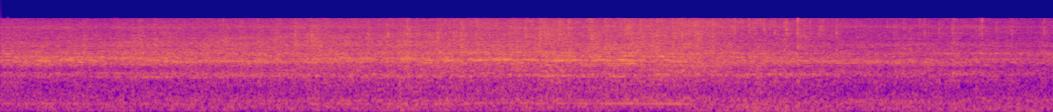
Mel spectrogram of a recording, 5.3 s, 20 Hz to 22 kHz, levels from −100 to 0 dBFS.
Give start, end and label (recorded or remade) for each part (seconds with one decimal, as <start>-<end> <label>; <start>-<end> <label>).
0.0-0.8 remade; 0.8-1.9 recorded; 1.9-2.7 remade; 2.7-4.3 recorded; 4.3-5.3 remade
